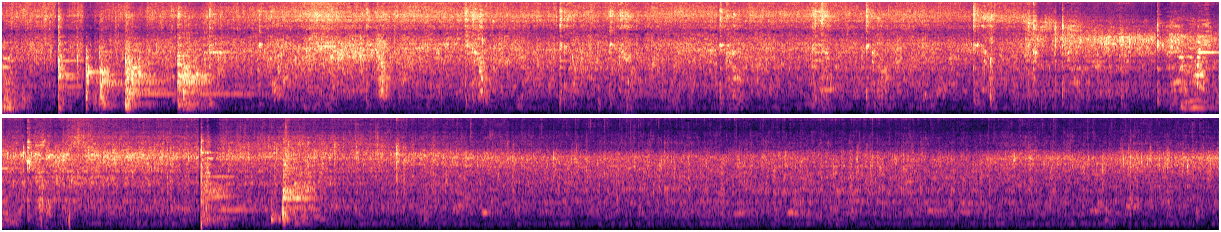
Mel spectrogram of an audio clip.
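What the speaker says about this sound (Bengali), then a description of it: "পেঁয়াজ টমেটোর মধ্যে আলুটা দিয়ে দিচ্ছি" Diced potatoes stirred into onion and tomato in a hot pan give a loud, steady sizzle with scraping stir strokes, growing slightly softer after a while; no talking.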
